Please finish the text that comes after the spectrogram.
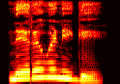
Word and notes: ನೆರವಣಿಗೆ: neravaṇige

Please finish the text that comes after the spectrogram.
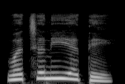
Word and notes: ವಚನೀಯತೆ: vacanīyate

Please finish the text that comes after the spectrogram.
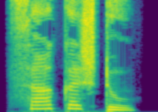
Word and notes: ಸಾಕಷ್ಟು: sākaṣṭu

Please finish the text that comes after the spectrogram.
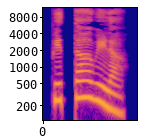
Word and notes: ಪುದುವಾಳ್: kannada

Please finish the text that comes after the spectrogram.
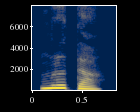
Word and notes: ಮೃತ: mřta

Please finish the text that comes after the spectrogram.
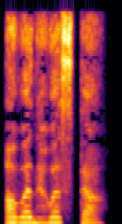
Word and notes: ಅವಧ್ವಸ್ತ: avadhyasta

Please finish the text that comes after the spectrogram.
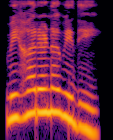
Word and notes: ವಿಹರಣವಿಧಿ: kannada

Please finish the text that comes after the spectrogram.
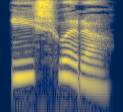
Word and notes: ಈಶ್ವರಿ: īśvari

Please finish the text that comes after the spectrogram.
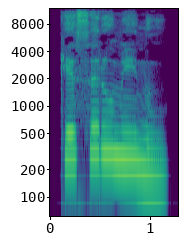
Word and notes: ಕೆಸರುಮೀನು: kesaru mīnu

